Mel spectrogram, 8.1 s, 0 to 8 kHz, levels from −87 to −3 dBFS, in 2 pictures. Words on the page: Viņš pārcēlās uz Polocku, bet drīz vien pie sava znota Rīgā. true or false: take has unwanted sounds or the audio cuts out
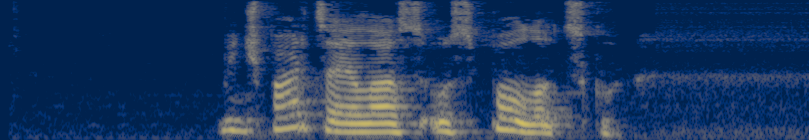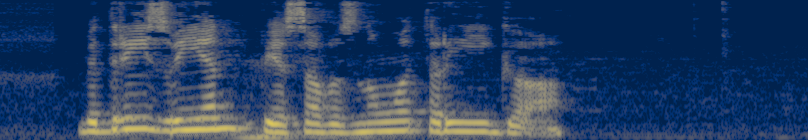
false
